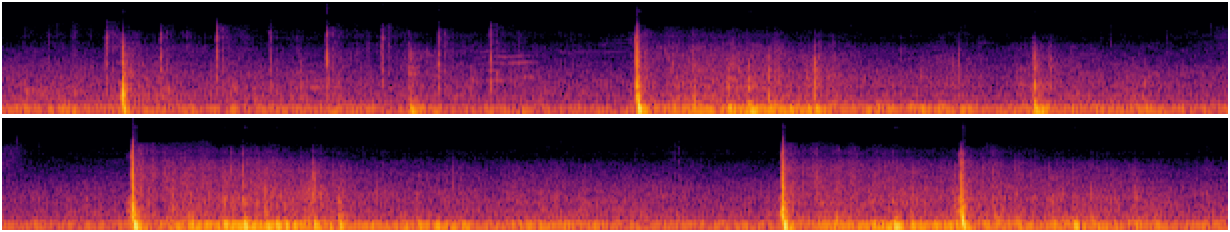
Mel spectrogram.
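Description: Fireworks bursting: about six sharp bangs a second or two apart, with a quick run of small crackling pops in the first two seconds. A low, rolling boom follows several of the bigger bangs.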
